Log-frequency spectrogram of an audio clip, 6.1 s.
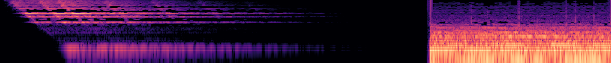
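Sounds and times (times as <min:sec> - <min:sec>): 
random tech ambience: 0:04.3 - 0:06.1.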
